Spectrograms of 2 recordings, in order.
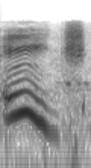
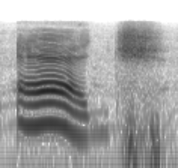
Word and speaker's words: edge: hugely yeah usually there this word is not age its edge again edge edge you're seeing age you're saying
